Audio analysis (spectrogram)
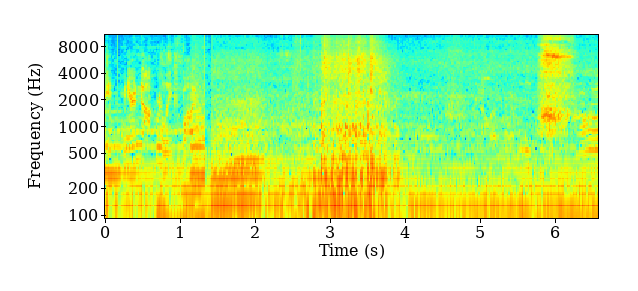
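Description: Hyundai Elantra N fitted with a catless downpipe passing outside, a loud raspy exhaust that rises and falls as it revs by, with people talking and exclaiming over it.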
